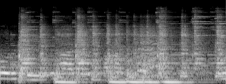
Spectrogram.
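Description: Live Bengali folk music: hand drums playing a quick, even rhythm with deep bass strokes, over a held instrumental tone.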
